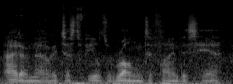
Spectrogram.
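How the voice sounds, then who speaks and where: An actor playing a solemn, grieving warrior in a fantasy video game, speaking haltingly. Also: male voice, low-pitched, steady tone, noisy background, close to an everyday voice. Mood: grieving, somber.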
